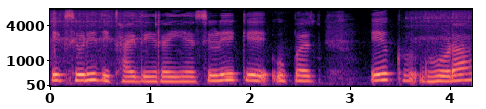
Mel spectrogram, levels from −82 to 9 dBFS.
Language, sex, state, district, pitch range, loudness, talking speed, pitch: Hindi, female, Uttar Pradesh, Etah, 195-225 Hz, -15 LUFS, 170 wpm, 210 Hz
